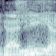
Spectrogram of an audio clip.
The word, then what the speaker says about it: Garnica: Garnica was, am I pronouncing that right? – Garnica, that works. – G-A-R-N-I-C-A.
